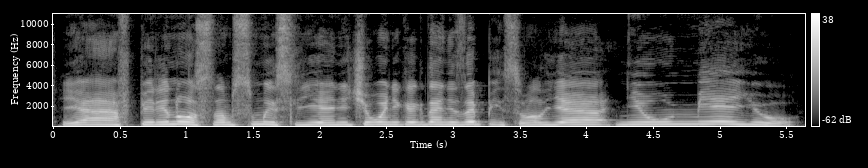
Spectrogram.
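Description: A man voicing a greedy, panicky male pygmy traitor who shrieks in a high voice. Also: little pitch movement, unhurried, smooth. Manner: screeching, desperate shouting.

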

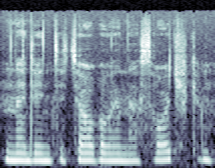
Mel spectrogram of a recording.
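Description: A woman guides a breathing meditation in a soft, breathy whisper. Her voice is dark and mellow, and it stays low and even, with almost no rise or fall. She moves very slowly and unhurriedly. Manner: soft whispered, slow and calm.

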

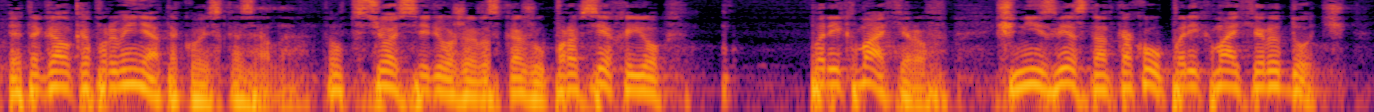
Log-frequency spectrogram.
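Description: A man's voice: medium pitch, lively intonation, quick pace, a little mellow, husky, pitched above the performer's own voice. A man voicing a melodramatic, scolding old grandmother in a comic radio story. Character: fussy, wailing old grandmother.

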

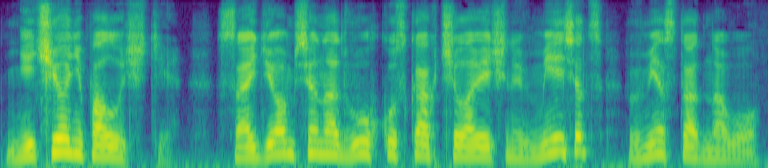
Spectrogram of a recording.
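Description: A man's voice: fairly high pitch, expressive, normal speed, dry recording, lightly acted. Brief: irritable young witch, man reading, scolding, exasperated retorts, dry close sound.

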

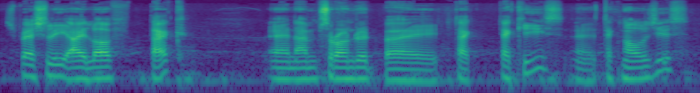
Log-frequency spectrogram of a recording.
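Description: At a conference forum venue, a middle-aged Indonesian venture investor answers interview questions hesitantly, with lots of fillers and non-native phrasing. His medium-pitched voice has lively intonation and moves at a normal speed.

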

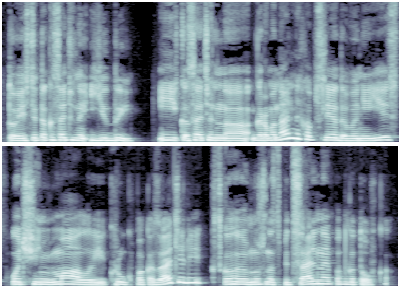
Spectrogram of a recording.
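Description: A woman's voice: medium pitch, quick pace, hardly any pauses, darkish tone, no echo, clean studio sound. A woman speaking as an expert endocrinologist, giving conversational medical commentary in an explanatory, good-humoured way.

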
